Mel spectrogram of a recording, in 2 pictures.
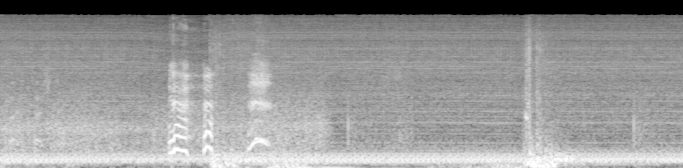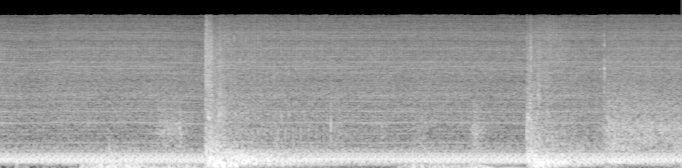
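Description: A vehicle engine hums steadily as it drives.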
